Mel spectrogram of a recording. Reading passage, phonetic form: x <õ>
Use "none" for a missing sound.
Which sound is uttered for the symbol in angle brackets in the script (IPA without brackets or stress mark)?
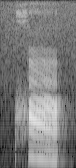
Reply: õ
